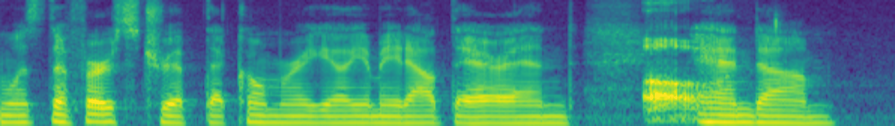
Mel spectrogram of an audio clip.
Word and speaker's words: Coma Regalia: I love como, how do you pronounce it again? Oh, Coma Regalia.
